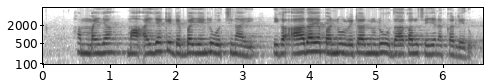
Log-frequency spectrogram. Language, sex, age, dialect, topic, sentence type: Telugu, female, 25-30, Telangana, banking, statement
